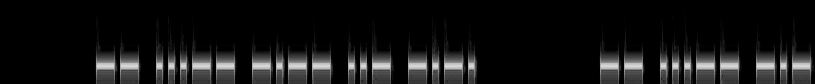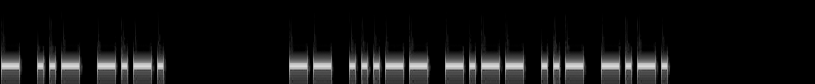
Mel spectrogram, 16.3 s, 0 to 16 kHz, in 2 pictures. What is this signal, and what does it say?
Morse code, heard as a keyed tone, about 20 wpm, 700 Hz. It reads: M3YUC M3YUC M3YUC
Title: DXCC-100 Call Signs - 5 Characters - Repeated 3x - 20wpm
